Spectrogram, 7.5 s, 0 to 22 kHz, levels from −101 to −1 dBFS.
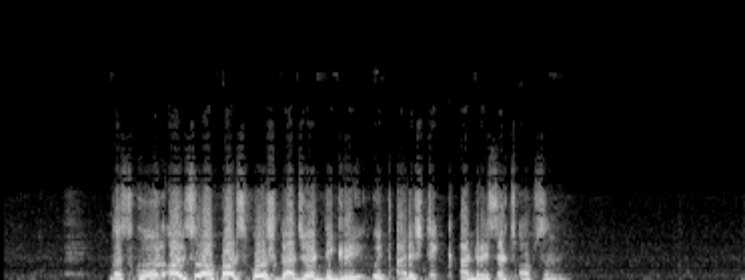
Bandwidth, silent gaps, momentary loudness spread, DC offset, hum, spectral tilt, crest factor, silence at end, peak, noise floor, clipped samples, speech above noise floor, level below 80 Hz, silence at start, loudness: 9 kHz; none; 9 LU; under 0.1%; none; -5 dB/octave; 14 dB; 1.8 s; -6 dBFS; -74 dBFS; under 0.1%; 55 dB; -52 dBFS; 1.1 s; -19 LUFS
